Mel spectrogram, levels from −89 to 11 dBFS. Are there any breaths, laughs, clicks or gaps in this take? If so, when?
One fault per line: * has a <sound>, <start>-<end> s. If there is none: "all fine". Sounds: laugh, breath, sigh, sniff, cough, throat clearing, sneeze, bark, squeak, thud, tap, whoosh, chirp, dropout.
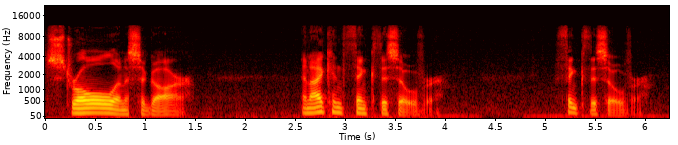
all fine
